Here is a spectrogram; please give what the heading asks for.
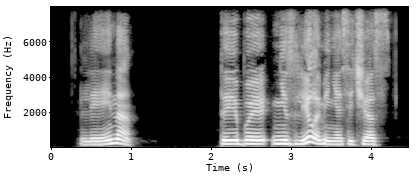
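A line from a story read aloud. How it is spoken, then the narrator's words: Gentle hinting tone. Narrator (Russian): Ласково намекнул женишок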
